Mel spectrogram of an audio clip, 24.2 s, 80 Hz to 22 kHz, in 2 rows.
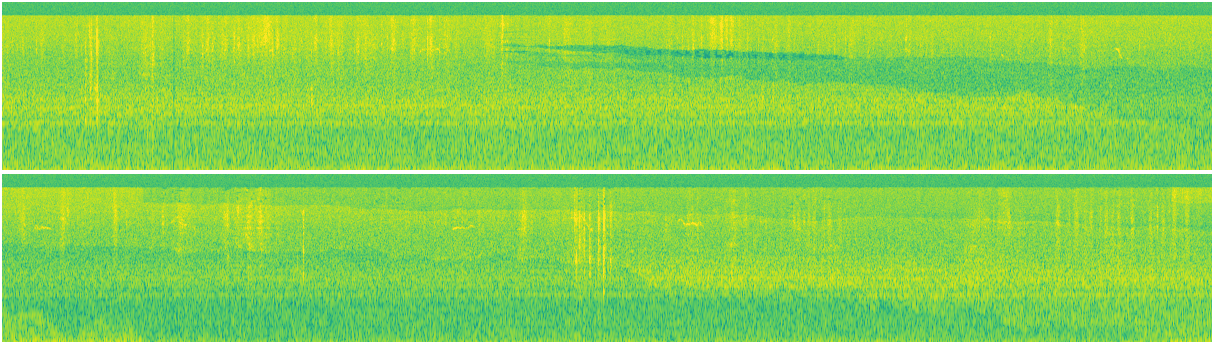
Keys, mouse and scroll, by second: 0.1 middle click, 0.6 middle click, 2.9 middle click, 3.6 middle click, 4.4 middle click, 5.2 middle click, 6.8 middle click, 8.6 middle click, 10.9 middle click, 12.7 middle click, 13.9 middle click, 14.4 middle click, 17.3 middle click, 18.2 middle click, 19.0 middle click, 20.5 middle click, 21.4 middle click, 22.2 middle click, 24.0 middle click.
